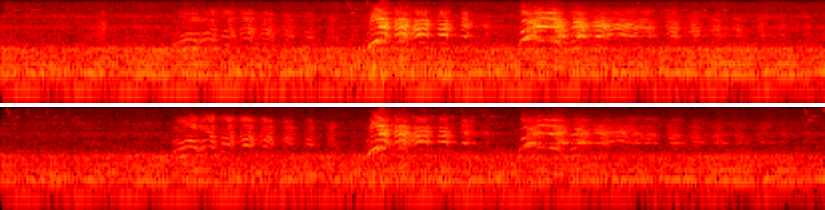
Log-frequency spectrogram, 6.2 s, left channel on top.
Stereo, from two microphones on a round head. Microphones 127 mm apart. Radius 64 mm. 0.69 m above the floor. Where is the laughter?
40° right (ahead or behind), 2 m; by 6.1 s 70° left (ahead or behind), 3 m.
